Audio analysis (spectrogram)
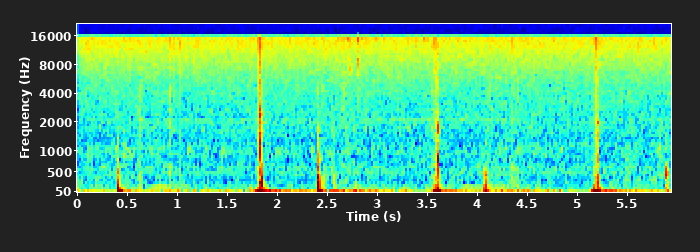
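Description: Fingertips lightly tap and scratch with both hands on the black foam windscreen of a Zoom recorder's microphone. Six soft, muffled low thumps sound, each dying away at once, with quiet scratchy rustling and a faint low hum between them.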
